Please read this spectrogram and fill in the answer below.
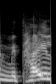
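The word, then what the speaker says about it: methyl: फिर आता है मिथाइल ऑरेंज, मेथिल ऑरेंज बोल देते हैं कुछ कुछ इलाकों में इसको, लेकिन वो अपनी अपनी यूके यूएस वाली प्रोनाउंसिएशन है, अपन मिथाइली बोलते हैं इसको इंडिया में, ठीक है ना।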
